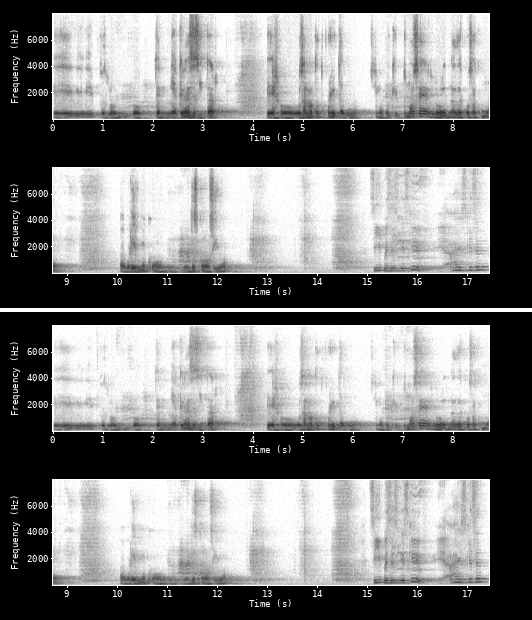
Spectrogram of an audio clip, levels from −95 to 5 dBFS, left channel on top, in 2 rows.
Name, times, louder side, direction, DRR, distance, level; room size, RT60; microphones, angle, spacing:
voice 1, 0.0-1.8 2.0-3.3 4.3-6.1 6.4-8.8 10.1-12.2, left 4 dB, 70° left, 0.6 m, -20 dB
Hiss, 0.9-2.5 3.5-4.1 5.0-5.1 5.9-6.0 6.6-7.6 8.4-9.7 10.5-12.0 12.6-13.0 13.6-13.8 14.3-14.7 15.2-15.3 15.5-16.2, right 1 dB, 80° right, 2.9 m, -46 dB
voice 2, 15.1-17.3, right 5 dB, 65° right, 0.5 m, -30 dB
14.5 x 8.4 x 9.0 m
head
